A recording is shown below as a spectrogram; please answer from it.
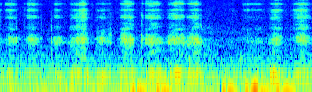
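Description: A graphite pencil, held by a hand with red nails, scratches sketch lines onto the white page of a spiral-bound paper sketchbook on a wooden desk while the other hand steadies the book. Quick, uneven scratchy strokes repeat in short bursts, with a bright papery rasp over a soft low hum.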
